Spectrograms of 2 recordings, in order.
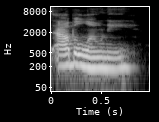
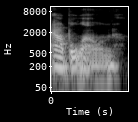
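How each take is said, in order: First: The final E is pronounced as a syllable. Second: The final E is silent, no extra syllable. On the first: The speaker calls it right. "you say the E" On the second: The speaker calls it wrong. "I hear people say incorrectly all the time"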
